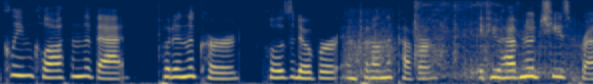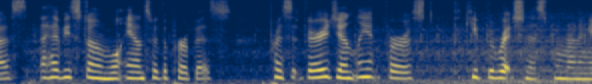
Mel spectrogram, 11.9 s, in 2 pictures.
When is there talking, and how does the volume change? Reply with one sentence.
The talking can be heard from 0.1 to 11.8 s, at a steady volume.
